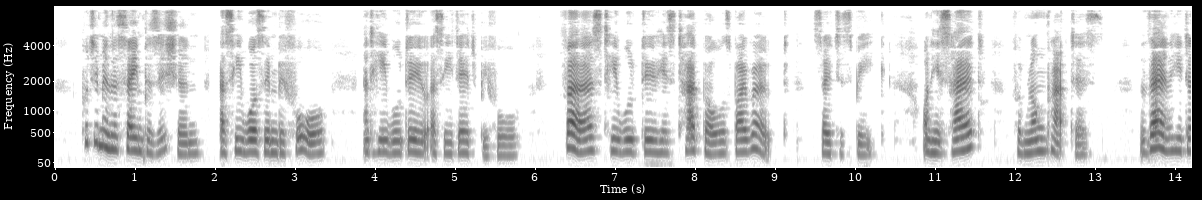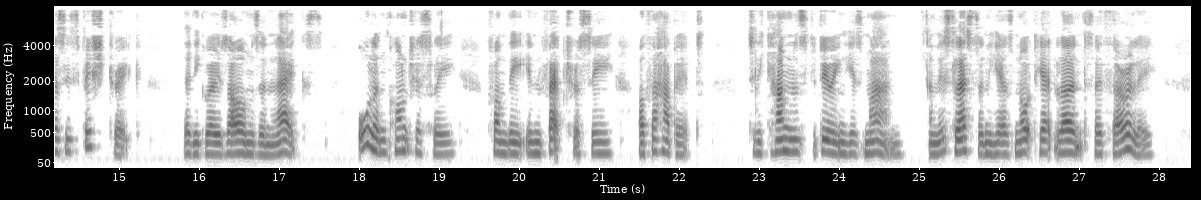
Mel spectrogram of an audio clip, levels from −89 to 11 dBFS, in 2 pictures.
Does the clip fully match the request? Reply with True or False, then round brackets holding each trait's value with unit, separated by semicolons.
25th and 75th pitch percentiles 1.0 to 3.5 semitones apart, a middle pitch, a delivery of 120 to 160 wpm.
True (2.8 semitones; 180 Hz; 155 wpm)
